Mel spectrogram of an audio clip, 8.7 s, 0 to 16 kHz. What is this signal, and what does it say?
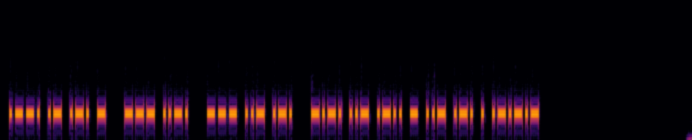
Morse code, heard as a keyed tone, about 36 wpm, 700 Hz. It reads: PART OF OUR CULTURE.
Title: Sentences from Top 1000 Words - Review Part 6 - 35wpm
